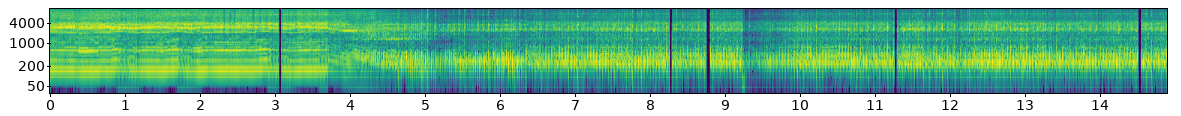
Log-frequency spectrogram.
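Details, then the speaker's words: Husqvarna 257 57cc chainsaw after turning in the low carburetor screw because it ran a bit rich: crisp high two-stroke scream dropping in pitch as it cuts wood, pulling steadily without bogging; normal running. "I just finished adjusting the carburetor that was running a bit rich so I turned in the low screw just a bit and I'll just take it out for a test run"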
